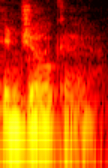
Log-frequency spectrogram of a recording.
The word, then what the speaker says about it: Njoku: I can't trade pronounce his him name. Njoku.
